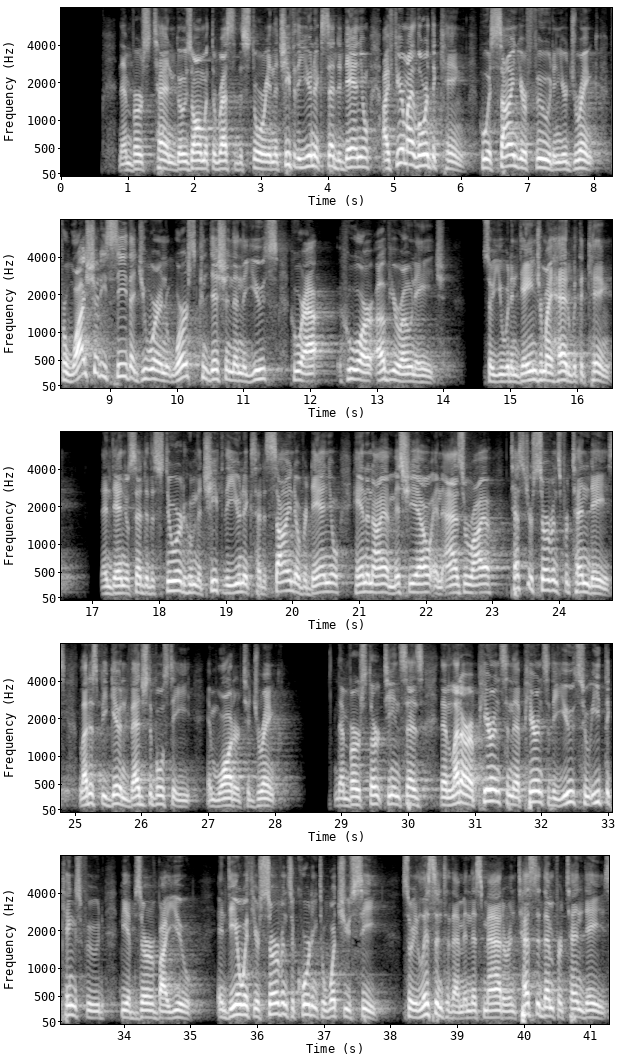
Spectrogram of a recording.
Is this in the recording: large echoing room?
yes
